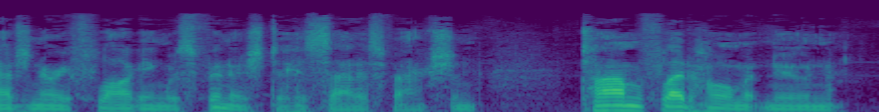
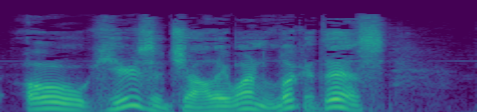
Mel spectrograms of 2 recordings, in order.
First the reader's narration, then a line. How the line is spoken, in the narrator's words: seeing that he was losing her, he did not know how, kept exclaiming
